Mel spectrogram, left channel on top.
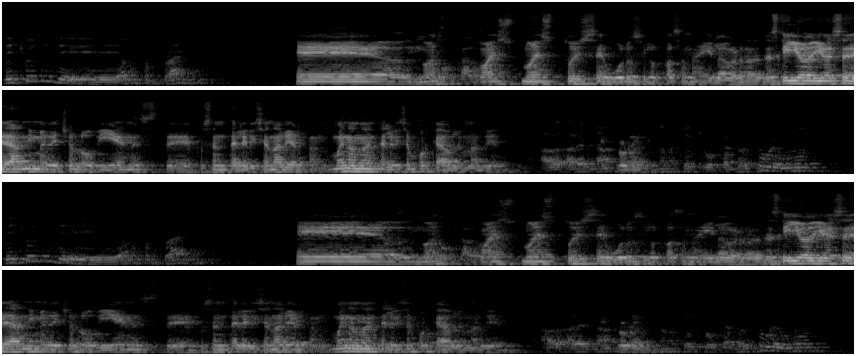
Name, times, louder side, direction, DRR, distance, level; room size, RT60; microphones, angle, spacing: voice 1, 0.0-2.0 3.8-4.8 13.9-16.8, left 1 dB, 80° left, 3 dB, 1.4 m, -47 dB
voice 2, 2.9-4.4 4.8-13.5 14.7-15.0, left 2 dB, 45° left, 4 dB, 1.0 m, -32 dB
7.7 x 5.8 x 2.5 m, 0.64 s
head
